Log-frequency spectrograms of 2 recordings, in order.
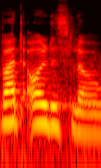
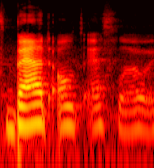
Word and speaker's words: Bad Oldesloe: It's called Bad Oldesloe, which I think outside of Bad Oldesloe, nobody knows. It's Bad Oldesloe if you pronounce it English, which is even weirder.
